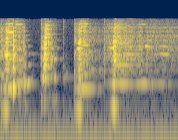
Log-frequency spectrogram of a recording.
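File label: clarinet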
